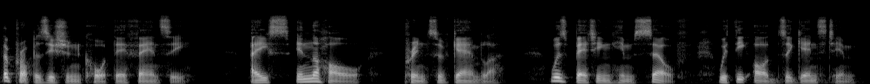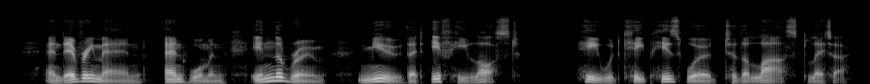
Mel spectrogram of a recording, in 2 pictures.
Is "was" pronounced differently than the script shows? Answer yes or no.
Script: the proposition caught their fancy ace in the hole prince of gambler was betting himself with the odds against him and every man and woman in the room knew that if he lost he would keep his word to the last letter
no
